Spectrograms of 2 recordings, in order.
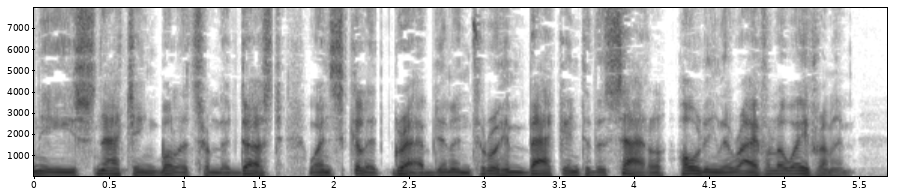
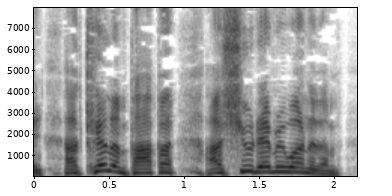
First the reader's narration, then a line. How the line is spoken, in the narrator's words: Zek shouting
